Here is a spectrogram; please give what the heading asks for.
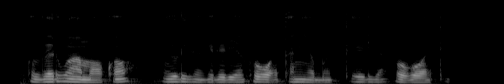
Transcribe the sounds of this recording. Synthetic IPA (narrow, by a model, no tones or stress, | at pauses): oðɛɾuwamɔkɔ | neoɾiɣaɣeɾeɾiakoɣwat̪aniabakt̪ʰeɾiaoɣɔat̪i̥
